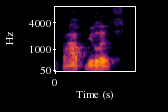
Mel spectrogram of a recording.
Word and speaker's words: Populous: You know, it's funny before they announced that I guess the the pronunciation is populous, you know, the the firm that they're going to that they hired.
